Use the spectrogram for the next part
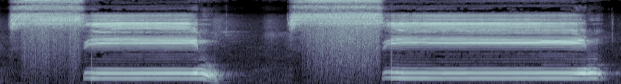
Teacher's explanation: آواز رکنا چاہے گے اور اس کو دکا دے کر اس کو ادا کرنا پڑتا ہے، اور اس میں سیٹی جیسے آواز ہم نکالیں گے تبھی یہ لفظ ٹھیک ہوگا۔ اس میں اور ثا میں فرق یہ ہے کہ وہ نرم ہے اور یہ سخت حرف ہے، سیٹی والا حرف ہے۔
